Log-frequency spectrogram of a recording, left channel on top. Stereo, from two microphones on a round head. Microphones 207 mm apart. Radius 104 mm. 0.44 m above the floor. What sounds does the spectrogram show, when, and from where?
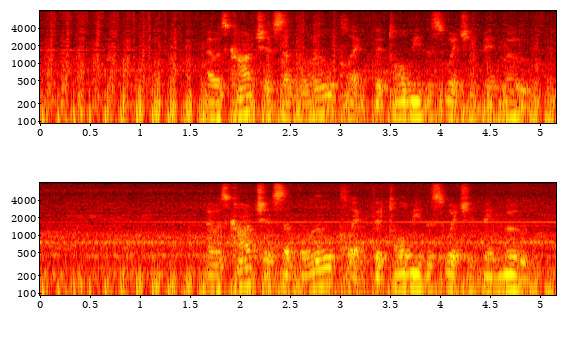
1.7 s a man speaking: 20° right (ahead or behind), 1.2 m; by 5.0 s 30° right (ahead or behind), 3 m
